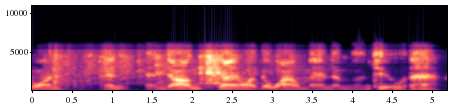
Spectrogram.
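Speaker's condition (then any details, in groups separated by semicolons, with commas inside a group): Cerebral palsy; attending therapy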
